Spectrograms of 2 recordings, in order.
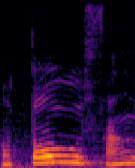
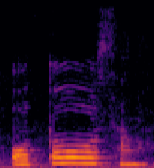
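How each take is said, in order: First: The o vowel is short. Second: The o vowel is held long. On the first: The speaker calls it wrong. "bukan otosang" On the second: The speaker calls it right. "tapi otosang"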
